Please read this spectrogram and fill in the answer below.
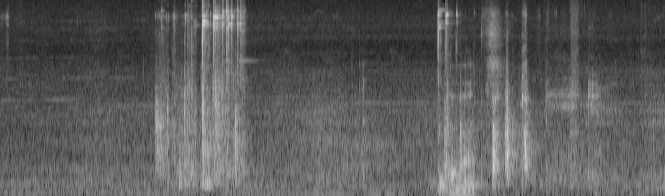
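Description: Small metal enamel pin badges clinking and rattling against each other as they are handled, in two short bursts: one about a second and a half in, the other just past four seconds.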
